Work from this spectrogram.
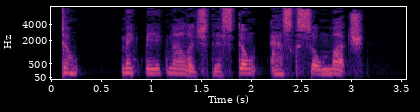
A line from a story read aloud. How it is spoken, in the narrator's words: they pleaded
